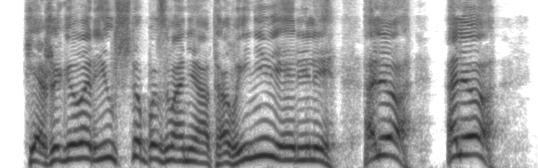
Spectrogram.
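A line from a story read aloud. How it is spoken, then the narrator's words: Shrill shouting. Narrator (Russian): Визгливо кричит Андрей Тимофеевич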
